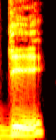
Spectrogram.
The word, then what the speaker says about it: Guy: Well, as you know, my name is is Gee. Yes. Right. Which when you read it can be pronounced guy, but it's the French version.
